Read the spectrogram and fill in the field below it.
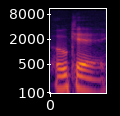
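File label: "okay", male, voice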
